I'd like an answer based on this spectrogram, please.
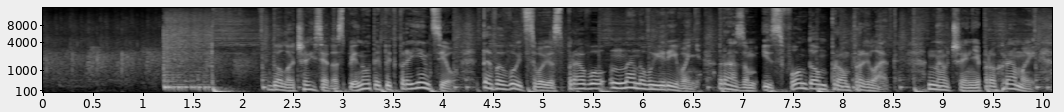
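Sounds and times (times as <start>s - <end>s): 
audience applause after a question-and-answer session at a talk: 0.0s - 2.2s
speech: 2.3s - 10.0s.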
